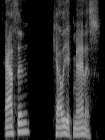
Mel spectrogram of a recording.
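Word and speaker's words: Athan Kaliakmanis: Athen Calak Manis. You like that one? I know that. I know that pronunciation because my brother's asked me a hundred times.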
